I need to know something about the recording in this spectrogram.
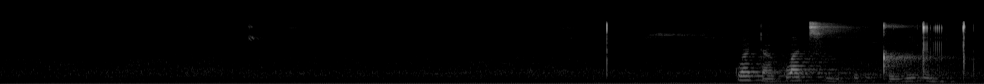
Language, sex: Xhosa, female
